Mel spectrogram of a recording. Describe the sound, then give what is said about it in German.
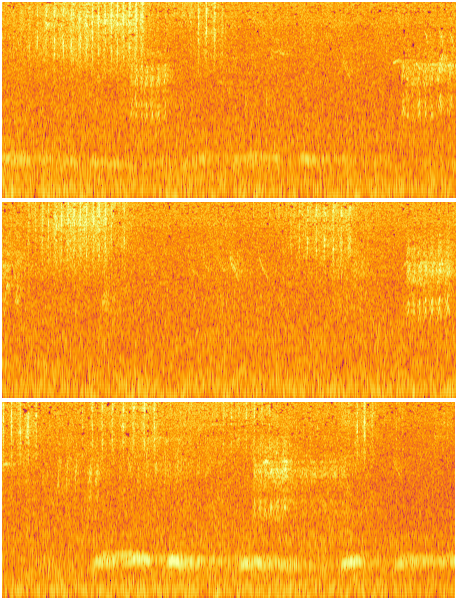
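Several birds chirp at dawn in short, repeated bursts over steady outdoor background noise, while a lower hooting call drifts in and out beneath them. No one speaks. “Und die ersten Vögel fangen an zu zwitschern.”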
